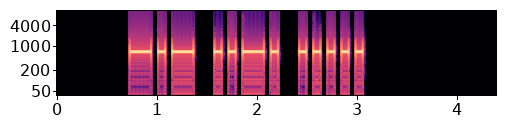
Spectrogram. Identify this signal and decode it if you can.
Morse code, heard as a keyed tone, about 17 wpm, 700 Hz. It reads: KF5
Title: Callsign Prefixes for Top 25 DXCC - Repeated 3x - 17wpm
